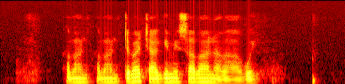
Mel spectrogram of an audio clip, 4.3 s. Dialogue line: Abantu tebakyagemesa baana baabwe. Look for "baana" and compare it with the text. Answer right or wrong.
right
